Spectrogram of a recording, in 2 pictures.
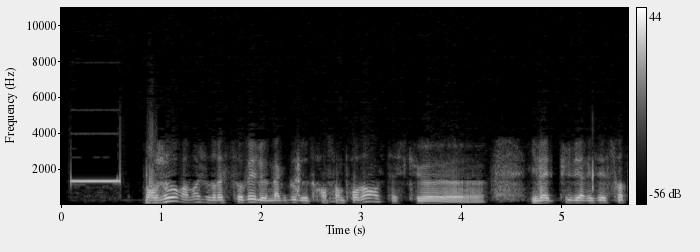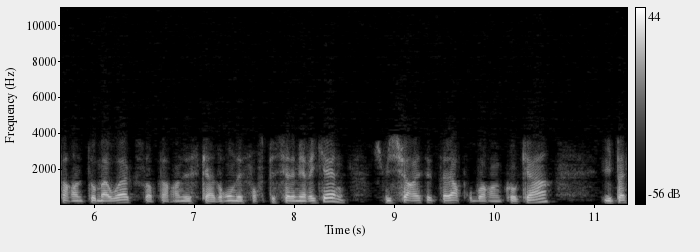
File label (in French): SOS Mc Do repondeur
